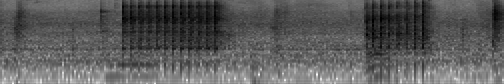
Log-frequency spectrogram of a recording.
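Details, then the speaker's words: Two bursts of rapid mechanical tapping, about four taps a second, from a handheld chiropractic adjusting instrument (tapper gun) applied while standing, to help hold an adjustment for low back pain from deadlifts and shoulder problems. "Let me shoot you now. Oh, tapper gun. Stand like this. Yep. This will help you hold your adjustment."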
